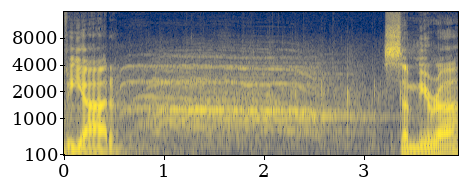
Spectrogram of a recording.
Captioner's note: audience cheering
